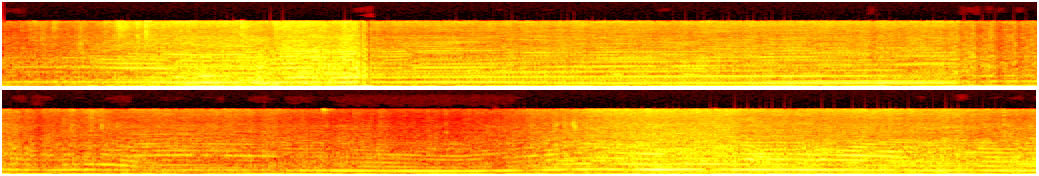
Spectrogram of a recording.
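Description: Rally car engine heard from inside the cockpit, running hard at high revs. About five seconds in the revs drop steeply to a low dip, then climb again near six seconds as the car accelerates.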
